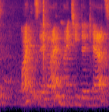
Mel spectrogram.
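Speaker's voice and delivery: understated low male voice; boyfriend voice. Retold or imitated. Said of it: "And he goes".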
